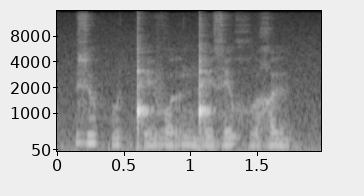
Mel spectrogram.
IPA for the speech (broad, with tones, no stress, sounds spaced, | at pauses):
z ʉ˦˨ kʷ e˩˧ ǃʼ e˩˧ v o˩˧ r ŋ͡ǃ e˩ z e˧˥ xʷ ɨ˩˧ ʁ ɨ˦˨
